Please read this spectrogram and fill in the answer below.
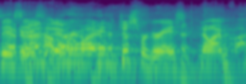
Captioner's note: assorted chattering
